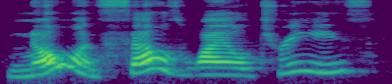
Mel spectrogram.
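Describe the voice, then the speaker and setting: A woman's voice: extremely high pitch, big pitch swings, takes it slowly, pitched above the performer's own voice, exaggerated voice. A woman voicing a polite but discouraging lady shopkeeper in a storybook, prim and sweetly apologetic. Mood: polite, dismissive.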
